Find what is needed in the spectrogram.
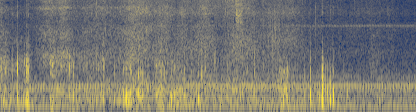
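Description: Footsteps crunching in snow, irregular, with one sharper crunch a little after three seconds in, over a steady hum and wind on the phone's microphone.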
